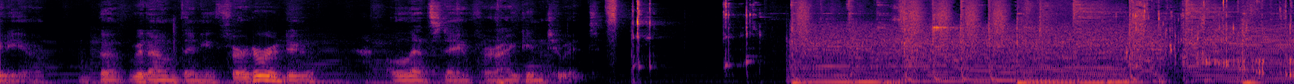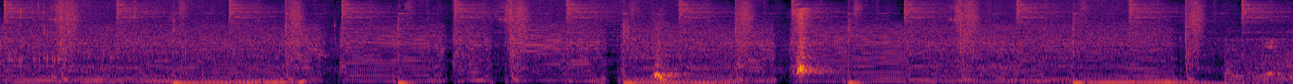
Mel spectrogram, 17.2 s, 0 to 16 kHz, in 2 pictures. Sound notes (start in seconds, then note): 4.2 bottle cap pops off; 5.3 rock music plays; 6.9 beer is being poured; 12.0 rock music plays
